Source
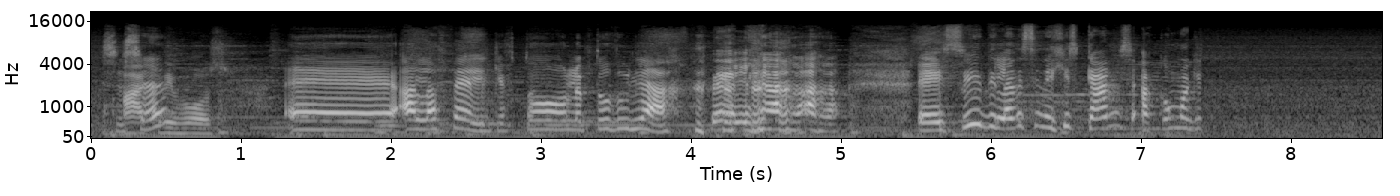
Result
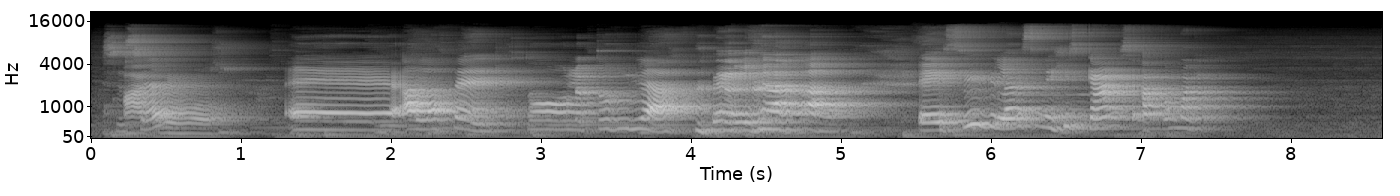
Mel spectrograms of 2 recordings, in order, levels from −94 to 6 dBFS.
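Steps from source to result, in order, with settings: spectral trails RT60 1.42 s

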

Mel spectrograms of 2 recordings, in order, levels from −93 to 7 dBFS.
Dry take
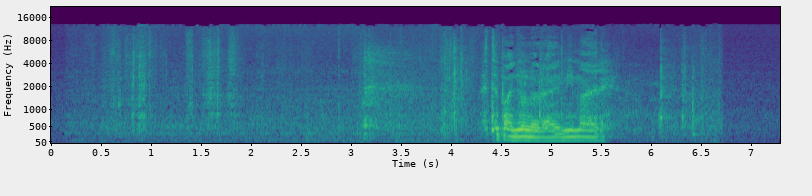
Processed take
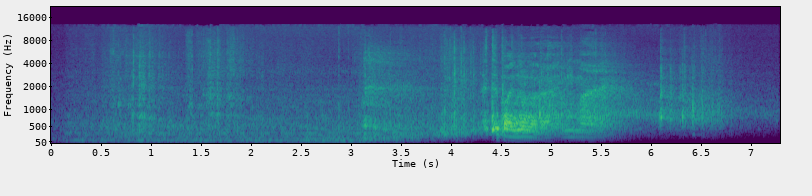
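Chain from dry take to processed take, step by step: de-hum 92.73 Hz, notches 27; frequency-shifting echo 96 ms, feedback 56%, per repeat -54 Hz, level -7 dB; high-pass sweep 94 Hz -> 890 Hz, 3.07–5; gain -5.5 dB

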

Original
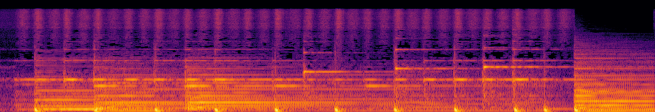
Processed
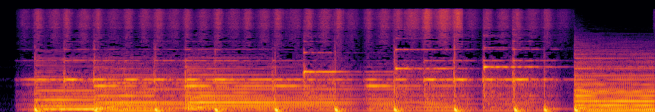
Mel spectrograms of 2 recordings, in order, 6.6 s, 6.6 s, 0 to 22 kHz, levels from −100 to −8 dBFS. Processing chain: recorder AGC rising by 12 dB/s; 4.04–4.63 high shelf 4800 Hz +11 dB; expander -28 dBFS

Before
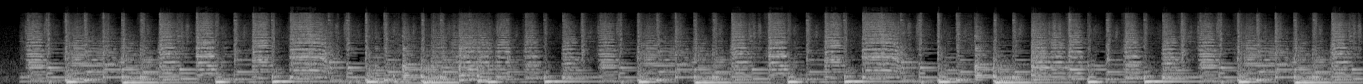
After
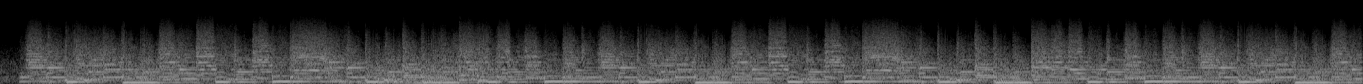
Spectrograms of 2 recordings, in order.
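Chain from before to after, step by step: LPF 1600 Hz 12 dB/oct; soft clip -28 dBFS, distortion -6 dB; on a send: echo 0.199 s -9.5 dB; on the sum: Doppler distortion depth 0.33 ms

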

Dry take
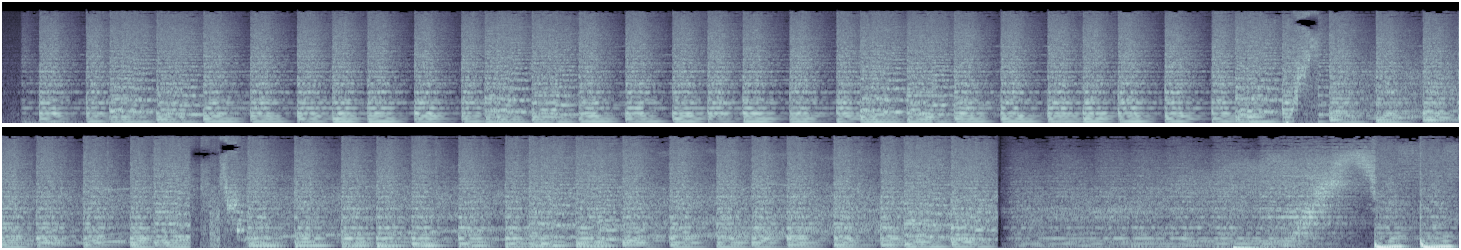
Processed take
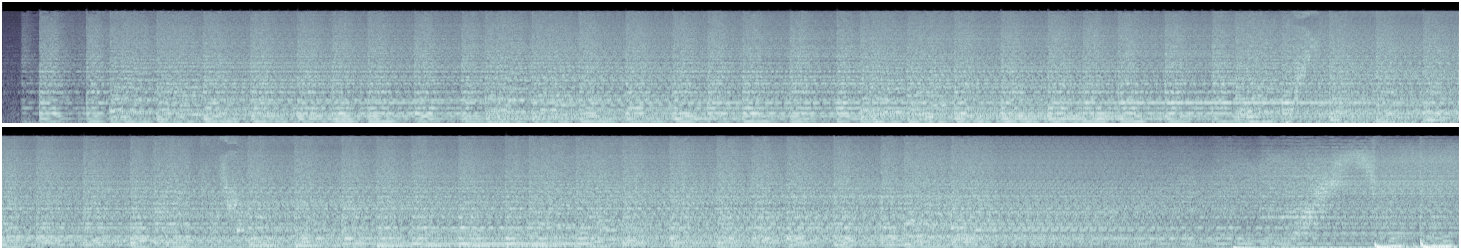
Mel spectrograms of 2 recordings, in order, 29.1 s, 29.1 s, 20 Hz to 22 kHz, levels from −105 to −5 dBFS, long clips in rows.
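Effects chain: swelling echo 96 ms, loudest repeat 8, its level -11.5 dB; gain +7.5 dB

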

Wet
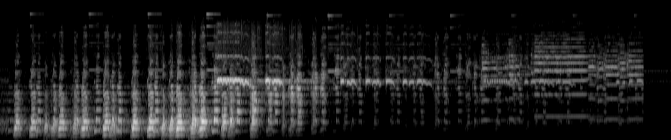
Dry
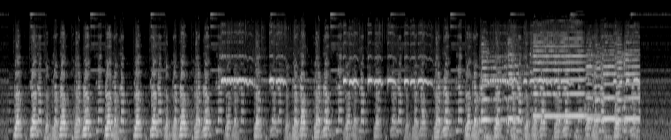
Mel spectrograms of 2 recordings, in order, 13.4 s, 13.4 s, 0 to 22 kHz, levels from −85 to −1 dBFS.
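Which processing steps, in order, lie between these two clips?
Doppler pass-by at 4.64, 7 m/s, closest 5.7 m; high-pass sweep 370 Hz -> 3000 Hz, 3.81–6.9

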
